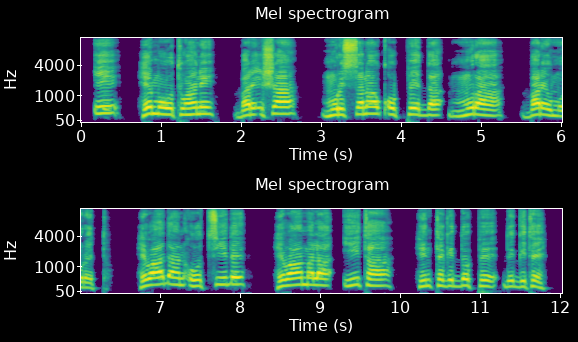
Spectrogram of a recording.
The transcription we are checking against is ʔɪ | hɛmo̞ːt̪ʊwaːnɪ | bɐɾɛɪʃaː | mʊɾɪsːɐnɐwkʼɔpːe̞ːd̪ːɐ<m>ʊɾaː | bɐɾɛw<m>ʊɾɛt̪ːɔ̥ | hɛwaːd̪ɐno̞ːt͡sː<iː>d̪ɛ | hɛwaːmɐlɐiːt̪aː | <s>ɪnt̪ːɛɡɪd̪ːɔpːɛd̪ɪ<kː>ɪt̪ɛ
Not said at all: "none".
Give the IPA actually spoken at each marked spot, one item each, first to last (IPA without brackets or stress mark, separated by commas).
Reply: m, m, iː, h, ɡː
